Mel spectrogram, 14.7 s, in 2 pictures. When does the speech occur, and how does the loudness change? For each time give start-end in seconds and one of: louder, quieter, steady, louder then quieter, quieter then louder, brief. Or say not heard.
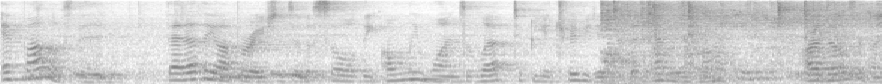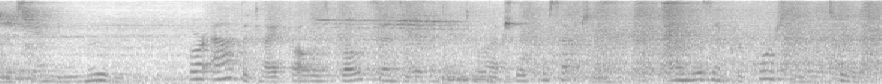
0.0-14.6 steady.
